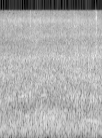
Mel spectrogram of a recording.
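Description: Shallow sea surf washing in and out at the water's edge, a loud steady rushing noise, with faint voices in the background.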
